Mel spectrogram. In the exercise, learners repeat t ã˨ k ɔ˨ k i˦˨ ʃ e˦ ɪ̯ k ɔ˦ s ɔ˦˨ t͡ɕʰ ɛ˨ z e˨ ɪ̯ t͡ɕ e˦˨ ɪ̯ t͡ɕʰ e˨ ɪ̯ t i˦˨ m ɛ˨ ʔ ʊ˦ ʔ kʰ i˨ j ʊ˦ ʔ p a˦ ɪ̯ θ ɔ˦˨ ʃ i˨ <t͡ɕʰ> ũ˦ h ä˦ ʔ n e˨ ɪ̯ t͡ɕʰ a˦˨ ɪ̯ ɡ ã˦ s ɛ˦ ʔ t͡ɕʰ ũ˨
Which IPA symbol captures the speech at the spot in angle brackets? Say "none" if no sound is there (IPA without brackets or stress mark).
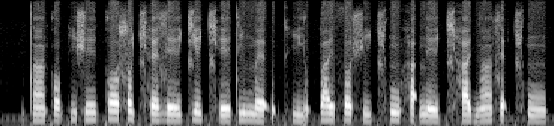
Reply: t͡ɕʰ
